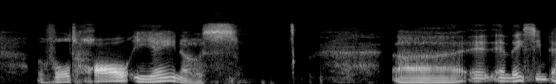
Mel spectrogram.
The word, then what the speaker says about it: Vulthaulienos: an area known as and we're going to say it once and then the players have their own pronunciation of it Vault Hall ianos uh and they seem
